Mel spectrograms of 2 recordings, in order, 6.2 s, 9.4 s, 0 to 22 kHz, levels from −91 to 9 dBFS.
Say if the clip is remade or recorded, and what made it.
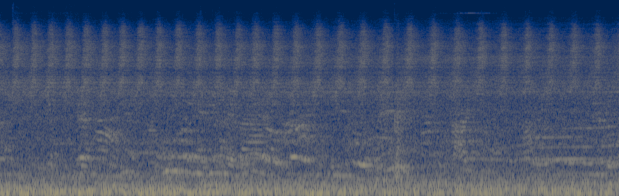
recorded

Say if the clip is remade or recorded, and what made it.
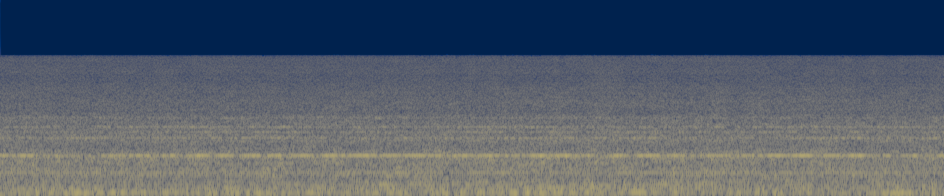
remade, codec, DAC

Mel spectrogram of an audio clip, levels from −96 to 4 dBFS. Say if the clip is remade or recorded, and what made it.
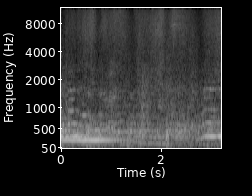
recorded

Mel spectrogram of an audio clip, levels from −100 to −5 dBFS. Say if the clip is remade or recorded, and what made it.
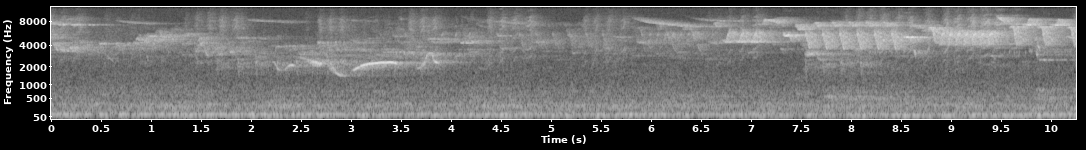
recorded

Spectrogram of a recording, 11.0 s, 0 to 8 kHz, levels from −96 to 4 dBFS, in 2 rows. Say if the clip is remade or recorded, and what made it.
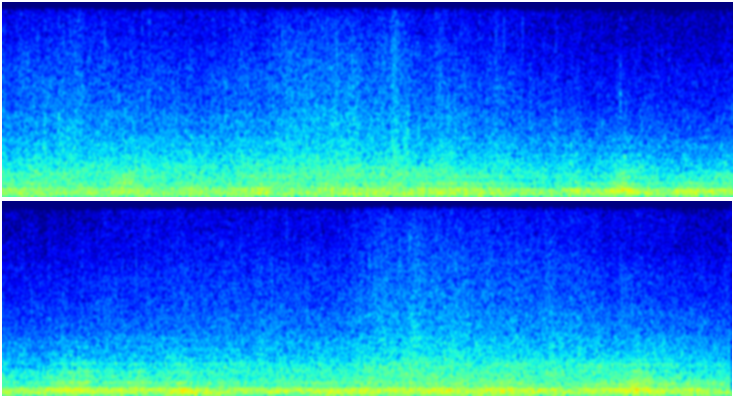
recorded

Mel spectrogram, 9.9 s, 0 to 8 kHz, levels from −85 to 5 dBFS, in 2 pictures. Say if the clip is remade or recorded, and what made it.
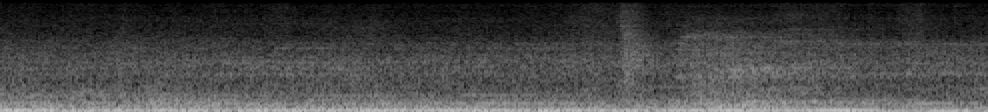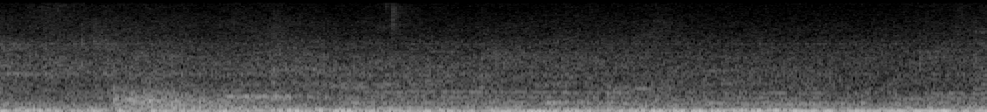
recorded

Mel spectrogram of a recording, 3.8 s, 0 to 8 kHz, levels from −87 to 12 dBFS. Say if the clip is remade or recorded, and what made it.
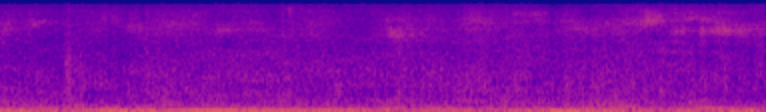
remade, codec, SNAC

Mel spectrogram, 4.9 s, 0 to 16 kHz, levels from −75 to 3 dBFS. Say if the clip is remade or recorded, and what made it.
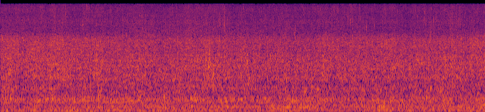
recorded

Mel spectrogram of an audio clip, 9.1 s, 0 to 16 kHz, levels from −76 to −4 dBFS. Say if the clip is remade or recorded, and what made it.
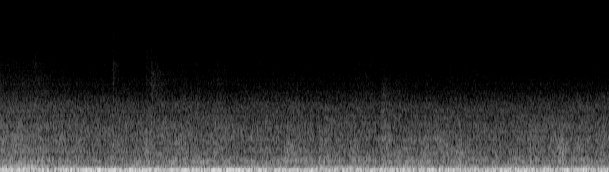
remade, autoencoder, DAC-VAE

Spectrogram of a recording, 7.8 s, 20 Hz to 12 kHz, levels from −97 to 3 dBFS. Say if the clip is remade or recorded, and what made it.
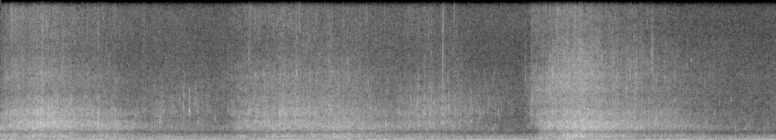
recorded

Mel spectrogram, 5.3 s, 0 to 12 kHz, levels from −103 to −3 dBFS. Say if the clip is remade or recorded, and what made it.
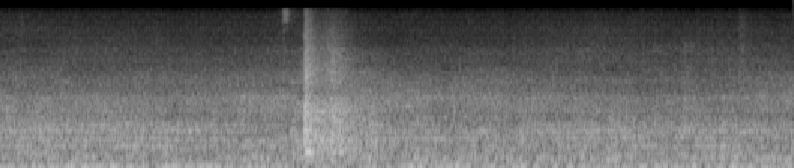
remade, codec, SNAC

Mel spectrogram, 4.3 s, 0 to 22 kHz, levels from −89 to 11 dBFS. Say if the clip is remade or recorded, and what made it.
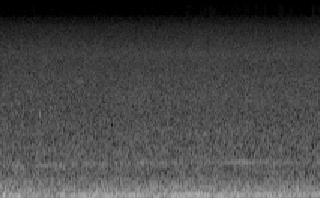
remade, vocoder, BigVGAN v2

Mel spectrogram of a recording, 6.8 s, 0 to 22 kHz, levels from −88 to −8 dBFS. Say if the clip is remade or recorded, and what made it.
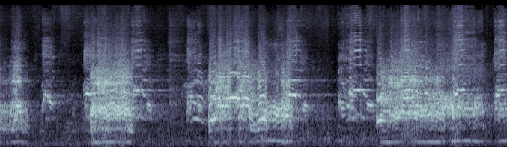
remade, vocoder, BigVGAN v2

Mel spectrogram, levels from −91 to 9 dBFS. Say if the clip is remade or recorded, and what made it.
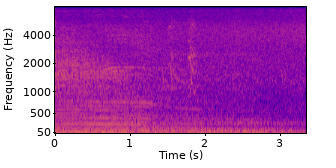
recorded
